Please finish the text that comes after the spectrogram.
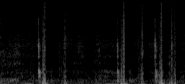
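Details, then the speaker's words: Analog mixer channel fader being moved: irregular scratchy pops and crackles in bursts over a quiet background; dirty fader track that needs cleaning. "yeah there's some crack them in there oh listen to that wow that's bad"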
